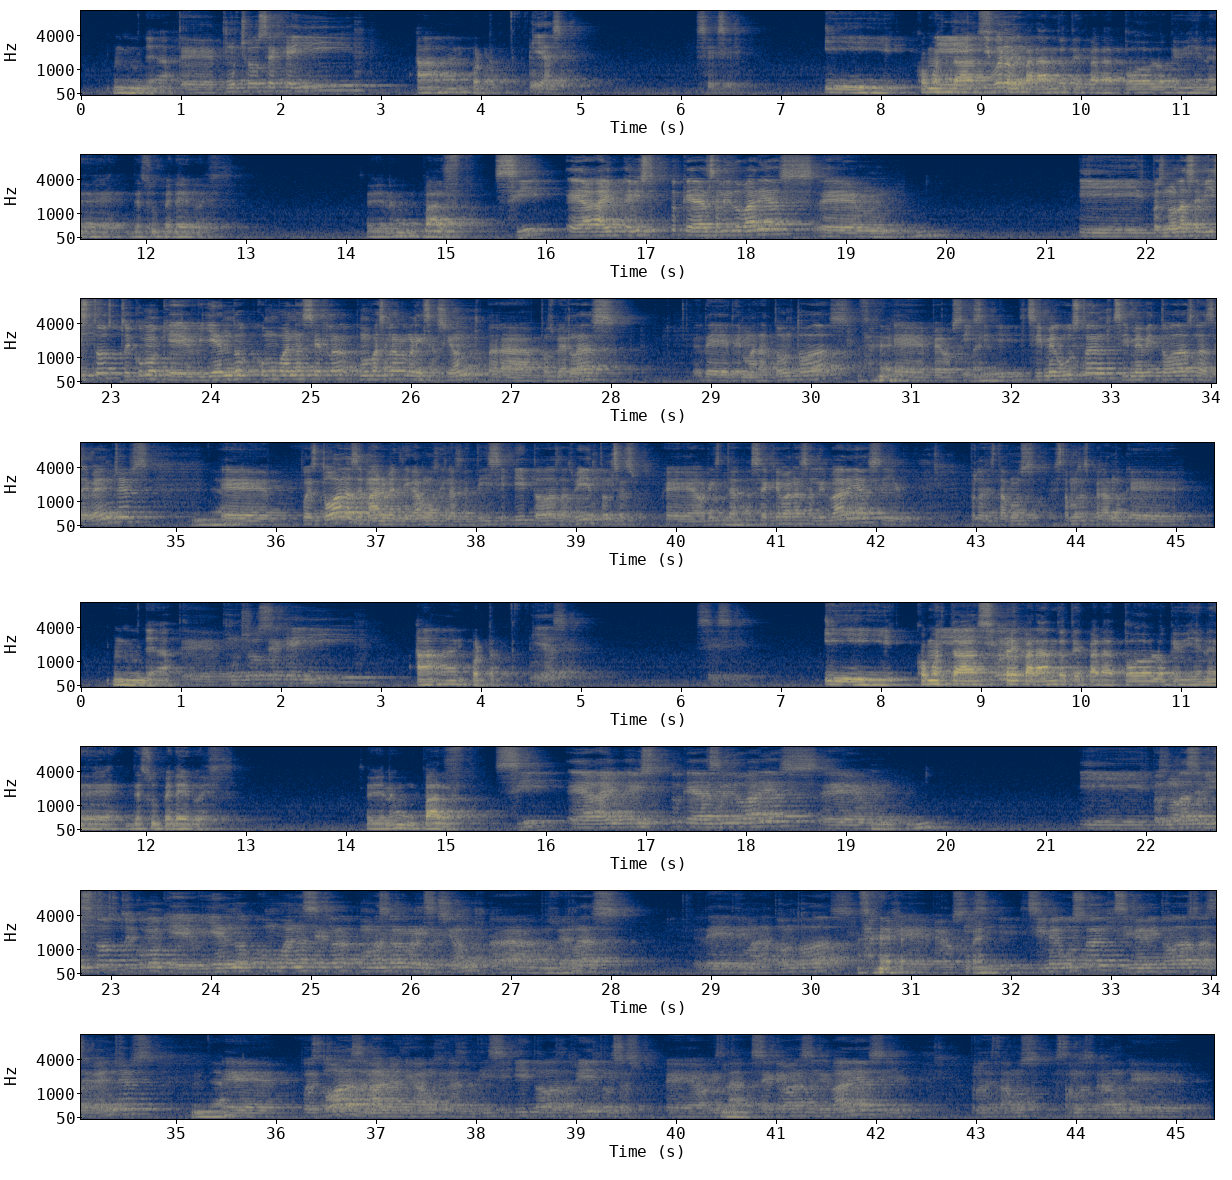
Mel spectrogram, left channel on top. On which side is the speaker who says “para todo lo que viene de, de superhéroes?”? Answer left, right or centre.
Right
